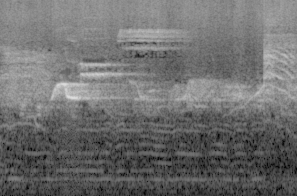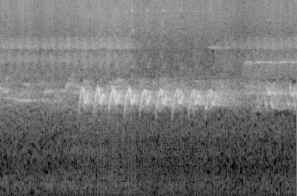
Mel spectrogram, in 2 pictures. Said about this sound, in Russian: Слышишь, малыш, как птички в лесочке поют, разговаривают, и зайчишка с ежиком о чем-то толкуют.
